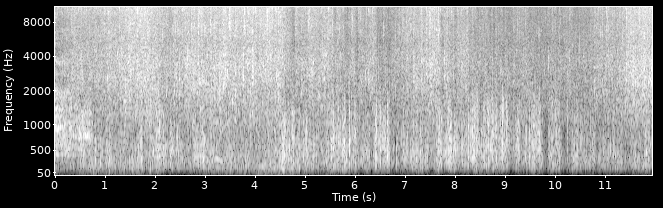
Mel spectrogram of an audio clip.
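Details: Steady wind buffeting the microphone over a broad wash of rushing noise, with no animal voice. The roar stays even throughout, with brief gusts and no calls, barks or song standing out.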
